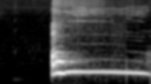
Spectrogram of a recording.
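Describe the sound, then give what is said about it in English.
A person imitates a wolf howl with one loud, sustained vocal tone. It starts abruptly and holds a steady pitch for about a second before cutting off. “you got to howl. You the lone wolf.”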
